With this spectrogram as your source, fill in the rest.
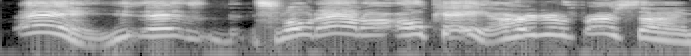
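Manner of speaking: ordinary delivery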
